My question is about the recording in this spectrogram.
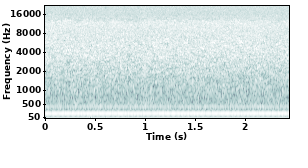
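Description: Near silence on a live broadcast feed, with only a very faint steady hum.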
